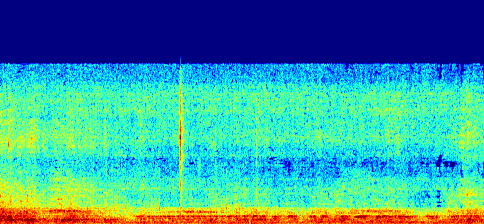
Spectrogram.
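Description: Quiet room tone with a faint steady hum and a single faint click about two seconds in.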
